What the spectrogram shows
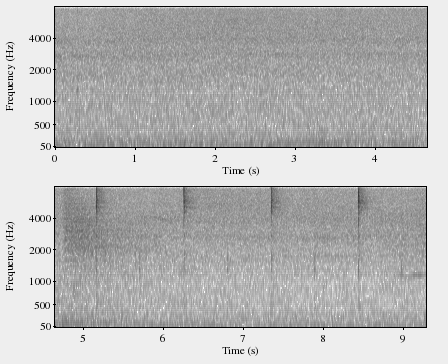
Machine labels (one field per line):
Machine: valve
